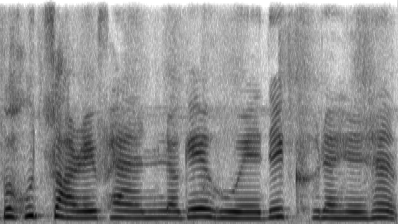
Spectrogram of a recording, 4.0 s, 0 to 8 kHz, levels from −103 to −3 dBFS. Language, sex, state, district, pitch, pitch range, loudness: Hindi, female, Himachal Pradesh, Shimla, 245 Hz, 235-280 Hz, -14 LUFS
